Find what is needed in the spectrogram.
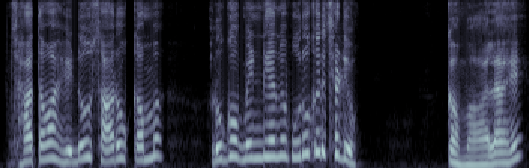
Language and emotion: Sindhi, surprised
